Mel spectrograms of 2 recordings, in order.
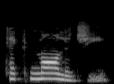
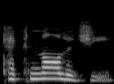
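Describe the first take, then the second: Both takes have the same delivery.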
